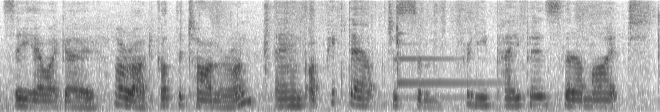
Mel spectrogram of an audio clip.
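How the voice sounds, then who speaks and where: An Australian woman, her voice slightly raspy from a chest infection and on the low side, hosts a casual, chatty craft demonstration video at an unhurried pace. She rambles and jokes at her own expense while talking to herself, with noise in the background.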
